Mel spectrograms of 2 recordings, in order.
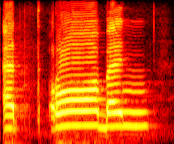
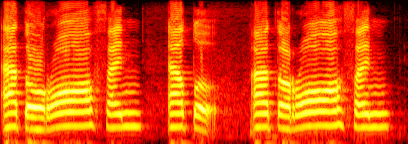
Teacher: ता साकिन में हमने आवाज को बंद किया और सांस को जारी किया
